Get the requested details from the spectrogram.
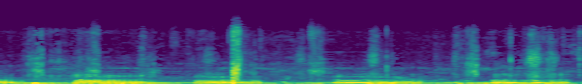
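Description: A Yorkshire Terrier growls in low, rumbling bursts that rise and fall about once a second.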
